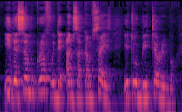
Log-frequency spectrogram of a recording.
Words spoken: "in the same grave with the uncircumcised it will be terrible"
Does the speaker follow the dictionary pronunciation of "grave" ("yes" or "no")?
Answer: no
